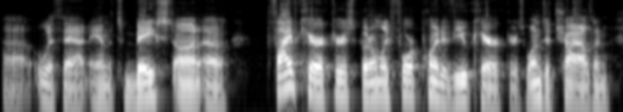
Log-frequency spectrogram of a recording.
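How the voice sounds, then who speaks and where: A man with a low voice talks casually as an author on a writing podcast. His delivery is halting and rambling, with frequent pauses as he explains things. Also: fairly bright tone. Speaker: novelist and podcast panelist. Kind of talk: casual podcast chat about books and writing.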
